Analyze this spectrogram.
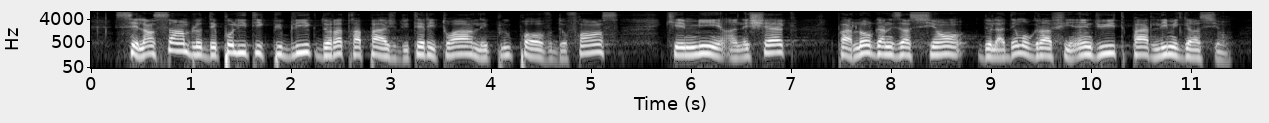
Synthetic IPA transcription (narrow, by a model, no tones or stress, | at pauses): sɛlɑ̃sɑ̃bləd̪epɔlit̪ik̚pyblikd̪əʁat̪χapaʒd̪yt̪eʁit̪waʁleplypʰɔvʁəd̪əfχɑ̃s | kʲʰiɛmiɑ̰̃neʃɛk | paʁlɔʁɡanizasjɔ̃d̪əla̰d̪emɔɡʁafiɛ̃d̪ɥit̪paʁlimiɡʁasjɔ̰̃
